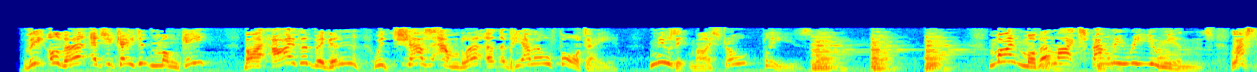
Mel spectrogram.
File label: Humorous Monologue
